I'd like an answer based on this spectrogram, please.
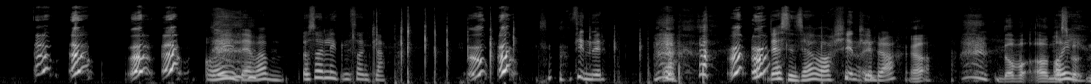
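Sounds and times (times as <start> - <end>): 
person imitating a seal barking: 0.4 - 1.9, 4.7 - 5.2, 7.3 - 7.8
speech: 2.1 - 4.0, 5.5 - 10.9.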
